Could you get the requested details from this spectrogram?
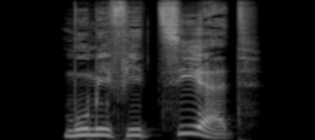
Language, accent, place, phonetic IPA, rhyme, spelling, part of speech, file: German, Germany, Berlin, [mumifiˈt͡siːɐ̯t], -iːɐ̯t, mumifiziert, adjective / verb, De-mumifiziert.ogg
- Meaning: 1. past participle of mumifizieren 2. inflection of mumifizieren: third-person singular present 3. inflection of mumifizieren: second-person plural present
